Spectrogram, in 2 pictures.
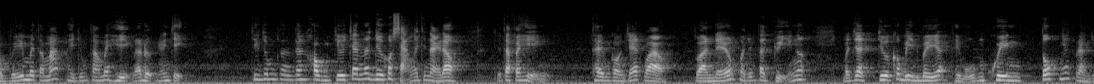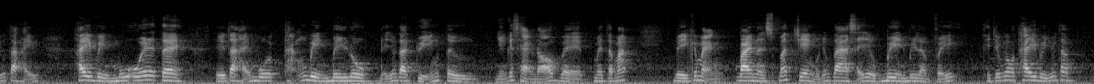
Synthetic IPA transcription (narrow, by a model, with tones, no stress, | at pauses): wfi˨˦me˧t̪aː˧ma˦˥t̚t̪ʰi˨˩t͡ɕʊ˨˦ŋ͡mt̪aː˧məː˨˦jɦḭ˧˨ənʔɗ̰ːɗəkɲa˨˦ŋt͡ɕḭ˧˨t͡ɕːʊ˨˦ŋ͡mxə˧wŋ͡mt͡ɕɨ˧t͡ɕɛ˦˥t̚nɔ˨˦t͡ɕɨ˧əkɔ˨˦sa̰˧˩ŋʔəː˧˩t͡ɕe˨˦na˨˩jɗə˧w | t͡ɕʊ˦ŋ͡mt̪aː˧faː˧˩jhḭ˧˨ənt̪ʰe˧mkɔ˨˩nt͡ɕɛ˦˥t̚vaː˨˩w | vaː˨˩ne˨˦wmaː˨˩t͡ɕʊ˨˦ŋ͡mt̪aː˧t͡ɕwḭ˧˩ənʔaː˧˦maː˨˩t͡ɕŋ͡mt̪aː˧t͡ɕɨ˧əkɔ˨˦ɓi˨˩ənɓi˧ʔaː˨˦t̪ʰi˨˩mṵ˧˥˧xwi˧ənt̪o˦˥t̚ɲə˦˥t̚za˨˩ŋt͡ɕʊ˨˦ŋ͡mt̪aː˧ɦa̰˧˩j | t̪ʰa˧jvi˨˩mu˧əʔu˧ʔɛ˦˥˧t̪e˧t̪ʰi˨˩t͡ɕʊ˦ŋ͡mt̪aː˧ɦa˧˩jmu˧ət̪ʰa˧˩ŋɓi˨˩ənɓi˧lu˧ənɗe˧˩t͡ɕʊ˨˦ŋ͡mt̪aː˧t͡ɕwi˧˩ənt̪ɨ˨˩ɲɨ̰˧˥ŋkaː˨˦saː˨˩ŋɗɔ˨˦ve˨˩me˧t̪aː˧ma˦˥t̚ | vi˨˩kaː˨˦jma̰ː˧˨nɓaː˧jnə˨˩nsmaː˦˥t̚t͡ɕɛ˧nkət͡ɕʊ˨˦ŋ͡mt̪aː˧sɛ̰˧˥zu˨˩ŋɓi˨˩ənɓi˧laː˨˩mfi˨˦t̪ʰi˨˩t͡ɕʊ˨˦ŋ͡mt̪aː˧˦t̪ʰa˧jvi˨˩t͡ɕʊ˨˦ŋ͡mt̪aː˧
